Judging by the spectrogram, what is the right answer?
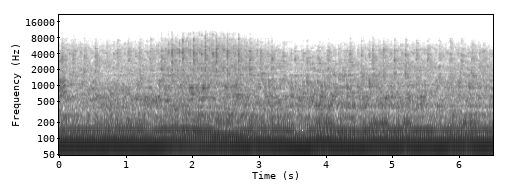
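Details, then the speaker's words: Datsun 280Z, sluggish and hard to hot start, idling with ignition timing apparently around -5 degrees if the flywheel mark is true TDC: low, lumpy idle with dull uneven throb, no sharp knocks; rough idle from retarded ignition timing. "it would be at negative five degrees right now so it's way off way off"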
